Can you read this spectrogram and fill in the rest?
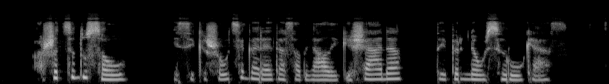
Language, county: Lithuanian, Kaunas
